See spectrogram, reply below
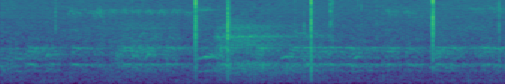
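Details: Canada geese at Diablo Lake honk steadily in the distance at breakfast time after calling all night, nasal overlapping calls, with a few sharp clicks and clatter from camp gear nearby.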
